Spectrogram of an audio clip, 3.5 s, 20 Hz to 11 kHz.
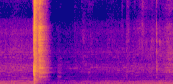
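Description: A single sharp crack from a 1100S airgun fired at a frying pan target, loud and abrupt, followed by a brief ringing decay and then quiet room tone.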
